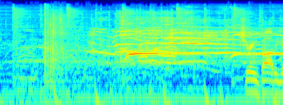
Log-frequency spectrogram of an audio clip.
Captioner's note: gun fires, crowd cheers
